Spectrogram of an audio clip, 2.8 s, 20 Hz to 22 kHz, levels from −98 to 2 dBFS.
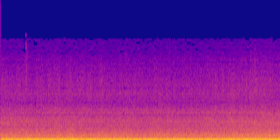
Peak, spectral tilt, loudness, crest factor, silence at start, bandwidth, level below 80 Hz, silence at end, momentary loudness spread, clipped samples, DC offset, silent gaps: -6 dBFS; -8.5 dB/octave; -20 LUFS; 12 dB; 0 s; 11.5 kHz; -24 dBFS; 0 s; 1 LU; under 0.1%; under 0.1%; none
